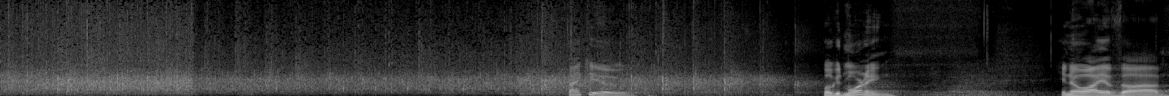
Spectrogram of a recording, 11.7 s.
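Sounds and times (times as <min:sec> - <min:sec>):
audience applause welcoming a speaker: 0:00.0 - 0:08.2
speech: 0:05.7 - 0:06.5, 0:08.2 - 0:09.0, 0:10.6 - 0:11.6.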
